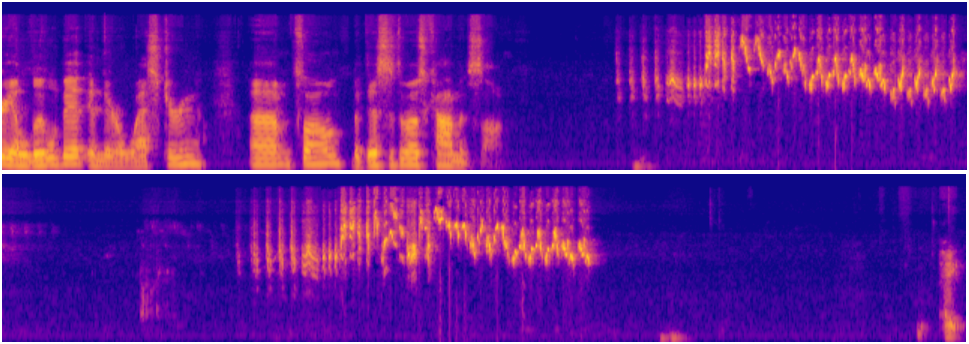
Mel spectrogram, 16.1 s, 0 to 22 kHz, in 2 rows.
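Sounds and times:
wren singing: 0:05.1 - 0:09.4, 0:10.0 - 0:13.0.

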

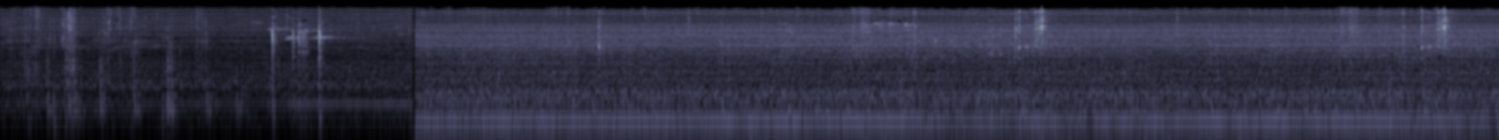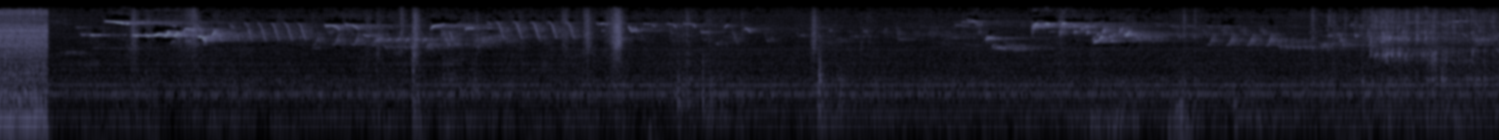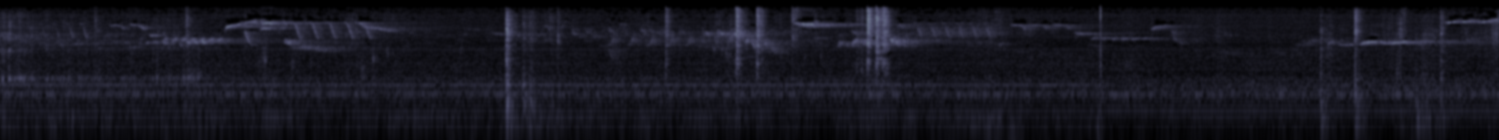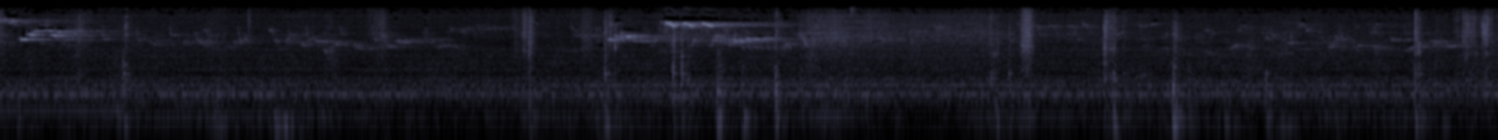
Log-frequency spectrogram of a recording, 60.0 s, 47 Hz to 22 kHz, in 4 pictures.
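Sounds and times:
tea boiling in pan: 0:00.0 - 0:03.1, 0:03.9 - 0:15.5, 0:28.6 - 0:32.4
steady hiss with low hum: 0:00.0 - 0:59.9.

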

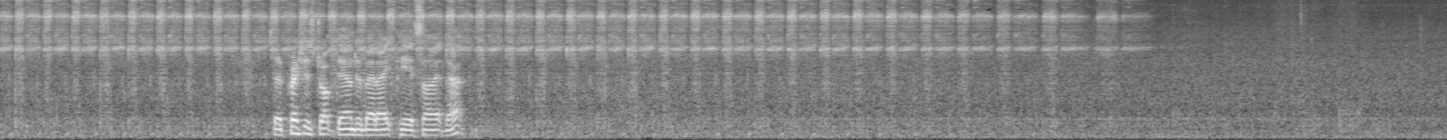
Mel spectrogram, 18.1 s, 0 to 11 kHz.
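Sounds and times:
steam engine chuffing: 0:00.0 - 0:14.4
faint high whistle: 0:08.0 - 0:14.5.

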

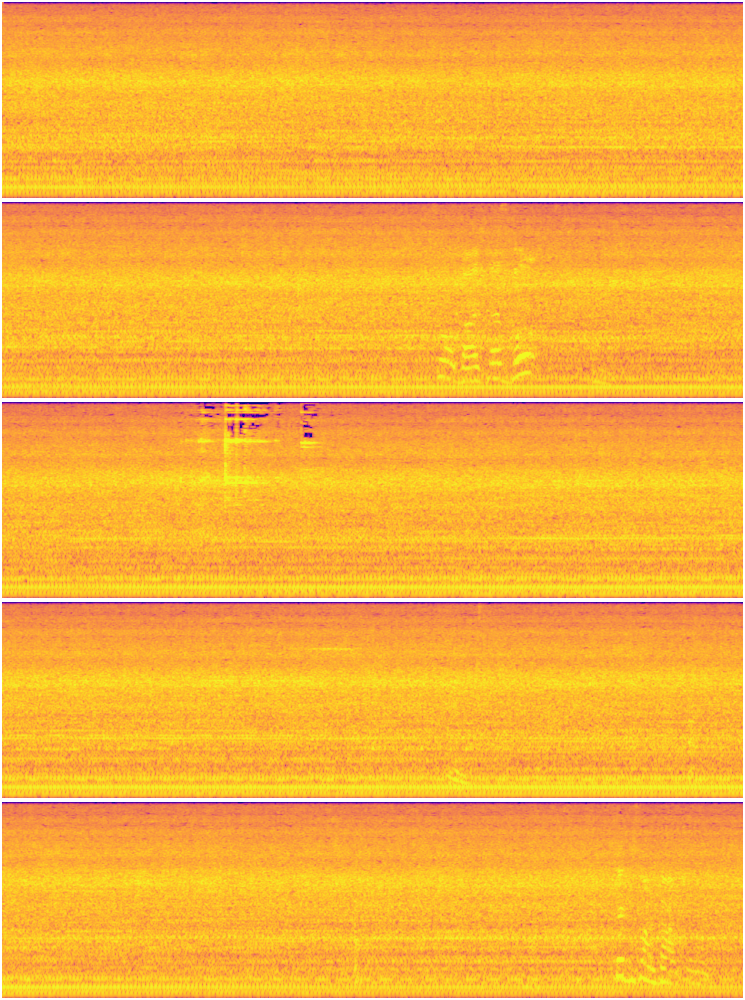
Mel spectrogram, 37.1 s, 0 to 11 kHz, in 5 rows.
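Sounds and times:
engine droning: 0:09.8 - 0:37.0.

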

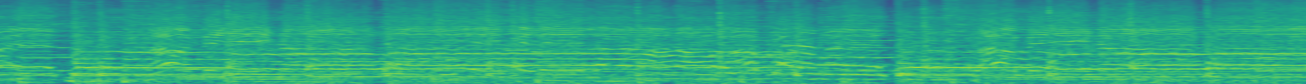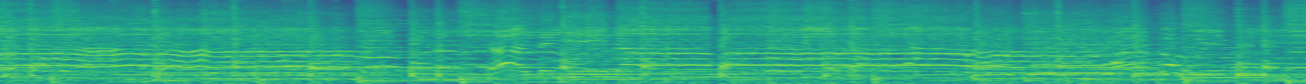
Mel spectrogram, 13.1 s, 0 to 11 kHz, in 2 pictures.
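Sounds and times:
band with drum kit: 0:00.0 - 0:13.0
male group singing gospel: 0:00.0 - 0:13.0.

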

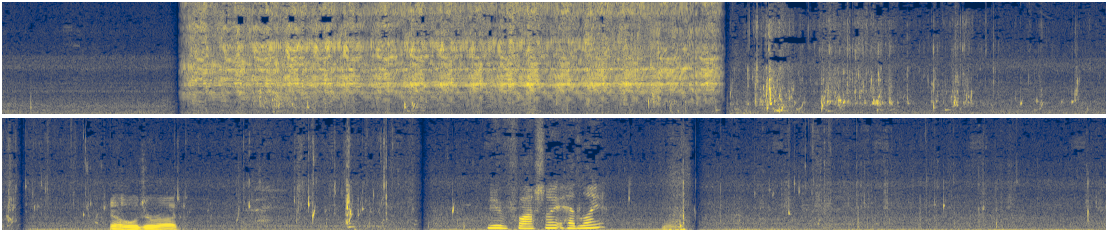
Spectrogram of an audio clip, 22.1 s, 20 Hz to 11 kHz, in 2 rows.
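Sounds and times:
stream water rushing: 0:07.2 - 0:15.6
small splashes: 0:07.2 - 0:15.7, 0:18.2 - 0:22.0.

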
